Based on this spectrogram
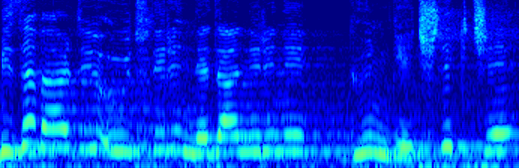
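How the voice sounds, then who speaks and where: Noticeable background noise runs through the clip. A woman talks at a fairly slow pace. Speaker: television presenter. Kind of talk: ceremonial speech. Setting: indoor ceremony.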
